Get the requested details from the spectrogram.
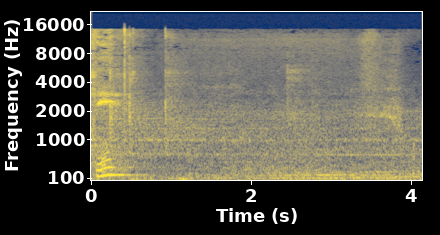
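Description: A glass sliding door rolls open.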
